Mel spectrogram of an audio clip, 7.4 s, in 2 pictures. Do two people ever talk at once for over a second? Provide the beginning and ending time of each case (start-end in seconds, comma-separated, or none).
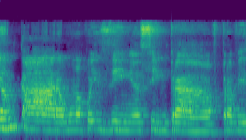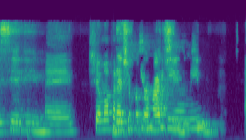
5.3-6.8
